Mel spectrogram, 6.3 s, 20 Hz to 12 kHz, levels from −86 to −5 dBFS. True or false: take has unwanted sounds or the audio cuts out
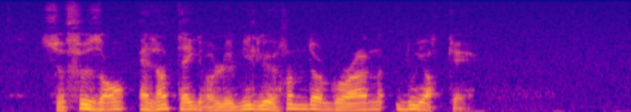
false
